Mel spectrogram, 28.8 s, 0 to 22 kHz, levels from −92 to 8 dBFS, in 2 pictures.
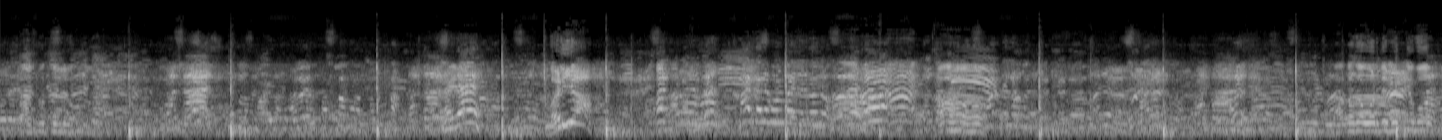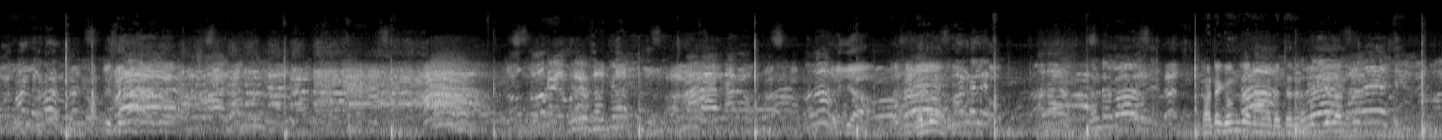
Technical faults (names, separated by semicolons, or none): damaged data in a compressed stream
